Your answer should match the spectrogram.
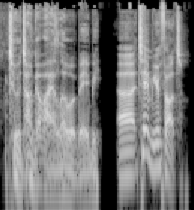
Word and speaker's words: Tagovailoa: It's Tagovailoa.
